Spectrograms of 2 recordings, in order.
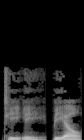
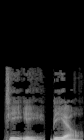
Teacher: the syllabic (i.e., vocalic) l in the English word table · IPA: [ˈtʰeɪ.bl̩]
